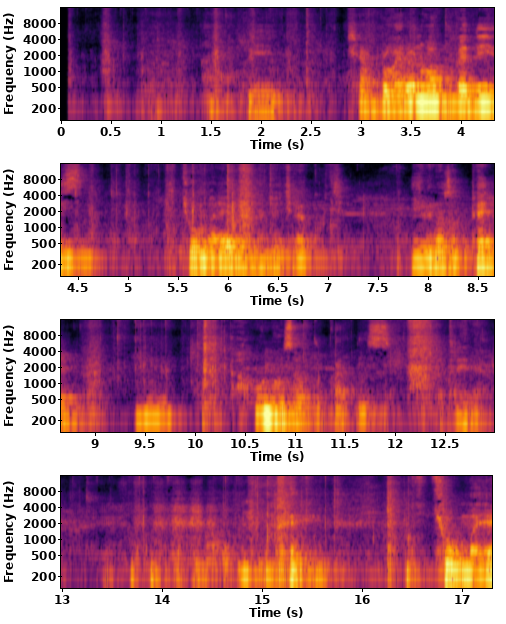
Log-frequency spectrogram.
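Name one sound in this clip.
A knife scrapes and cuts through food.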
